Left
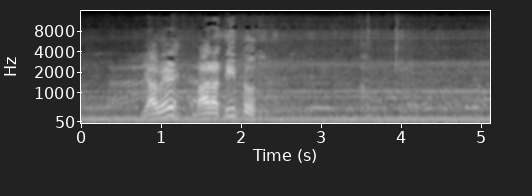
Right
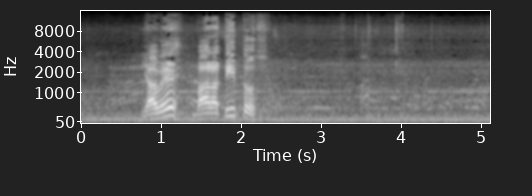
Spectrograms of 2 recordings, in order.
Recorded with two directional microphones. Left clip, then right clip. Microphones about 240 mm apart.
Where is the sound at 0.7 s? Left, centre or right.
Right.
